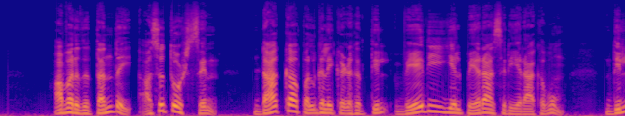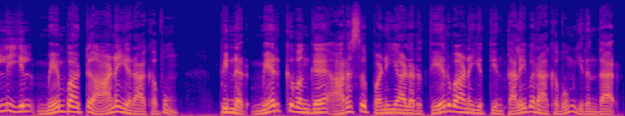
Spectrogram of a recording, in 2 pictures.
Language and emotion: Tamil, neutral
